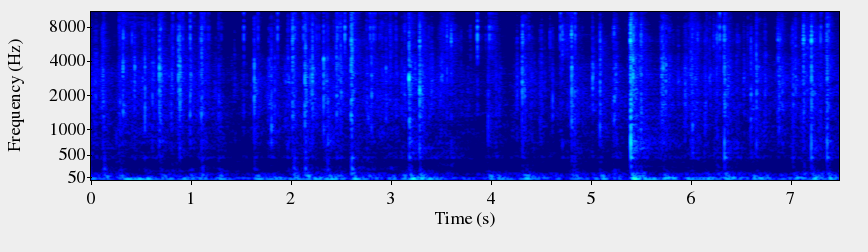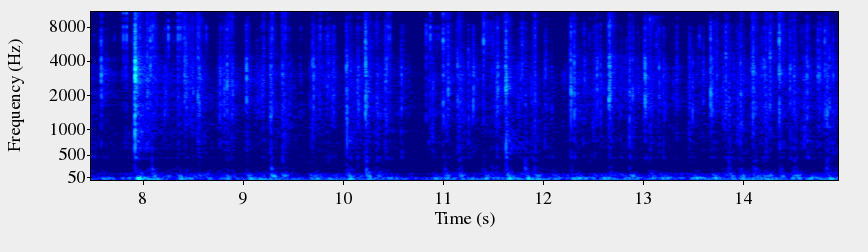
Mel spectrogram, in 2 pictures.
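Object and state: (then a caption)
Plastic keyboard being typed on. Rapid typing on a full-size black plastic backlit RGB gaming keyboard with a hollow housing, pressed with the fingertips of both hands. The dense stream of quick, short clacks never lets up, with a deep hollow thud under each press and little brightness.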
